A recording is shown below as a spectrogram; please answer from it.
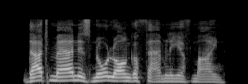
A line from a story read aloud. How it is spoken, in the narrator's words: she snapped back at him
